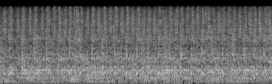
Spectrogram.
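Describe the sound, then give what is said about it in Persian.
A sewing machine stitching sheepskin (postin) coats in Labi Darya street near the crossroads in Ghazni city runs steadily throughout, a dense mechanical whir with a fast, even stitching pulse and a bright, buzzing edge. No one speaks. “د غزنی ښار پر خېڅلور لارې ته نږدې په لبی دریا کوڅه کې په پوسټین ګنډلو بوختای.”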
